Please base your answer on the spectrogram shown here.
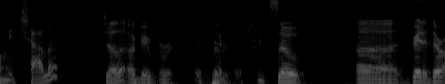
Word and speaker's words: T'Challa: this full name is chala the t is silent but you can you can call me chala okay so uh great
